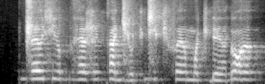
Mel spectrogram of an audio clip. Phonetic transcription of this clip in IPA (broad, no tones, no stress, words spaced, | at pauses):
ɖ͡ʐɛə̯ɕiə̯ bʱɛʐi kad͡ʑot͡ʃd͡ʑet͡ʃ fɛə̯mɔt͡ʃɗeə̯ɗɔə̯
